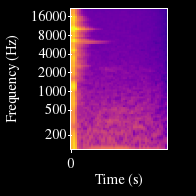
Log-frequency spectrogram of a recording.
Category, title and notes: Sound effects > Other mechanisms, engines, machines
Metal Hit 02
metal, noise, sample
